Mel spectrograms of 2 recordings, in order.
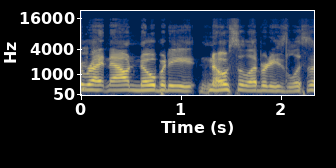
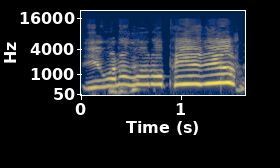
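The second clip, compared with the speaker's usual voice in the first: much higher, louder silly pitch-man voice; mock offer; 5 dB louder than usual. Host echoing the joke to listeners, silly high offer. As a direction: squeal the offer in a put-on high voice.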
